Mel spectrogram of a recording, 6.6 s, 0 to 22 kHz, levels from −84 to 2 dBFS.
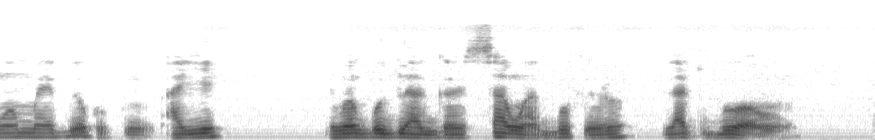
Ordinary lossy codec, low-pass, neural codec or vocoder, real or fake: none; 10.8 kHz; none; real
